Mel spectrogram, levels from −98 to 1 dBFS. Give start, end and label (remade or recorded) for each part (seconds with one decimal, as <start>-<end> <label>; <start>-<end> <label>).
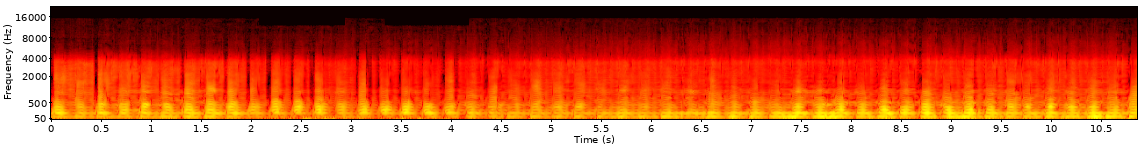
0.0-10.9 remade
